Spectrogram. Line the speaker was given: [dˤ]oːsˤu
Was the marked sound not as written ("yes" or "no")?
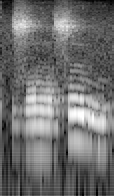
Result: yes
